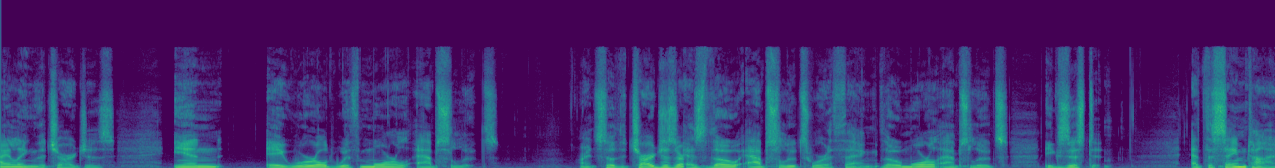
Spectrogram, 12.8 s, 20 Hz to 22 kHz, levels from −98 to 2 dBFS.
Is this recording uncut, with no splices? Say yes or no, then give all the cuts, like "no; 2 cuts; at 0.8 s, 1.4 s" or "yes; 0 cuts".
no; 3 cuts; at 6.8 s, 8.8 s, 10.3 s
